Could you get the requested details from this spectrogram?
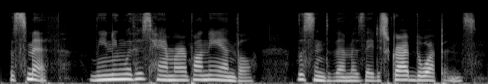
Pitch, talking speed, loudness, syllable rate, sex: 195 Hz, 210 wpm, -16 LUFS, 6.6 syllables/s, female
